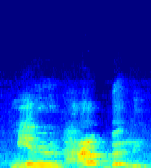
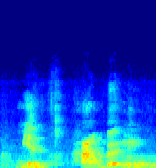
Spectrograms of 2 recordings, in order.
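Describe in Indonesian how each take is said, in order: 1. Bunyi n pendek, jelas, dan tidak didengungkan. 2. Bunyi n diputus dengan jeda. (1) "Yang benar" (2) "diputus min habli, salah"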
